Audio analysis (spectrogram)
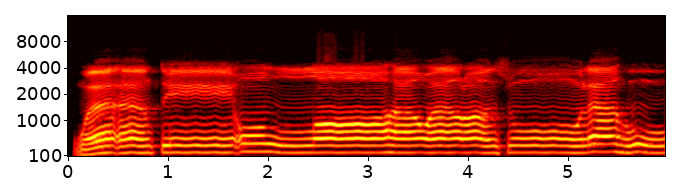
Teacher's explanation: Kemudian makhrajnya di pertengahan kerongkong. Lafz jalalah ini dibaca tebal kerana datang sebelumnya huruf ain yang berbaris dhammah dengan kadar panjang 2 harakat.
